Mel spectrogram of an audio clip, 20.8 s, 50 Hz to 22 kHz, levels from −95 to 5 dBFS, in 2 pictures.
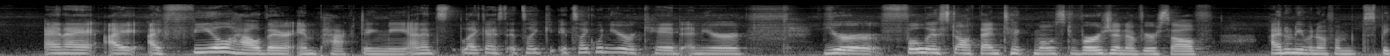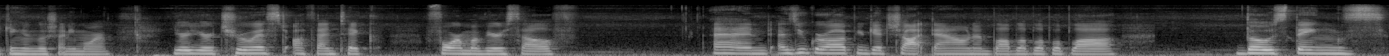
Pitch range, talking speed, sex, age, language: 170-210 Hz, 180 wpm, female, 10-29, English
